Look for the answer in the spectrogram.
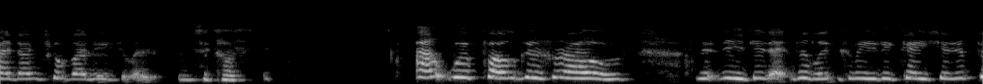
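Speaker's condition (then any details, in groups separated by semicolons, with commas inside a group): Cerebral palsy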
